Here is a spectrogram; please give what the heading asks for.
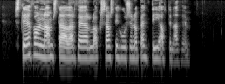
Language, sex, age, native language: Icelandic, female, 18-19, Icelandic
